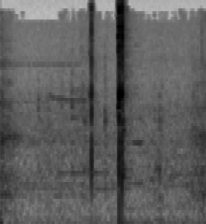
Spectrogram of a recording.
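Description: Two sharp clicks from a hand wire crimping tool being worked on a blue insulated crimp connector, a little under a second in and again a third of a second later, the second louder.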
